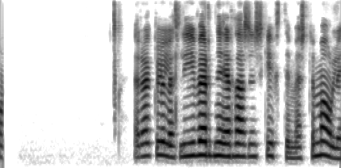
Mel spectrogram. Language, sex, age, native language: Icelandic, female, 50-59, Icelandic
